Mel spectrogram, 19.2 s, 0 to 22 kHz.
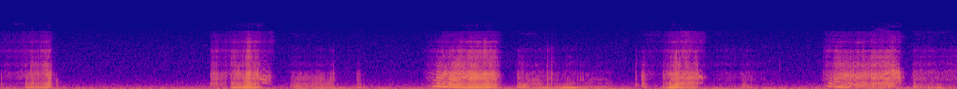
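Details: Loud, rattling snores on inhalation, about 15 a minute, with quiet breathing between, recorded during sleep.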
